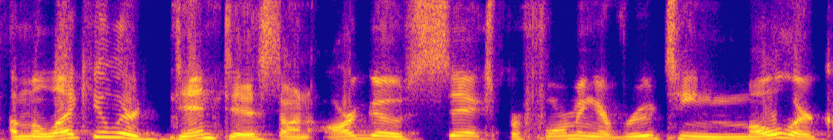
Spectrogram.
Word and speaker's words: Argo 6: Is it pronounced Argo 6? – Yeah.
